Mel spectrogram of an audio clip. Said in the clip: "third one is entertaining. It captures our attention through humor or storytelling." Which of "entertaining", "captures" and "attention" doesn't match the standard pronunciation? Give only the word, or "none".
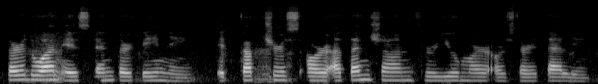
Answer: captures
